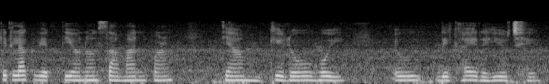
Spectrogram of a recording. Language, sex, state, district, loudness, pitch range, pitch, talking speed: Gujarati, female, Gujarat, Valsad, -17 LUFS, 185-195 Hz, 190 Hz, 120 wpm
